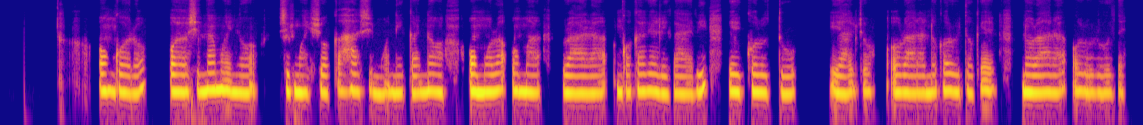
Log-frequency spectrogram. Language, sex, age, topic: Oshiwambo, male, 25-35, agriculture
